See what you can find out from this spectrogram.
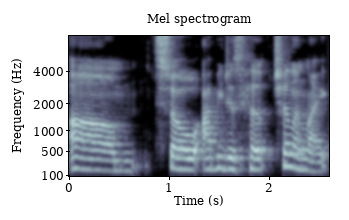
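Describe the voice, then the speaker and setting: With a New York accent, a woman speaks at a medium pitch in a bright, sharp tone. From New York, the Bronx. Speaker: vlogger. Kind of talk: casual vlog.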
